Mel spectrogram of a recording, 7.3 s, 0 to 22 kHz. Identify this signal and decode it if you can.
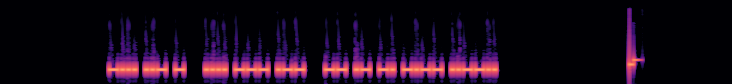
Morse code, heard as a keyed tone, about 40 wpm, 700 Hz. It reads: BUT HOW MANY?
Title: Sentences from Top 1000 Words - Review Part 1 - 40wpm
